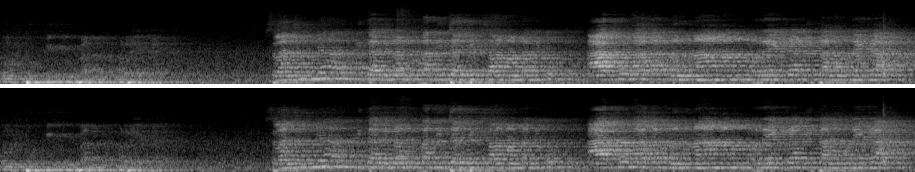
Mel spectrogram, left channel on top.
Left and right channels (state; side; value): normal; both; correlation 0.67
